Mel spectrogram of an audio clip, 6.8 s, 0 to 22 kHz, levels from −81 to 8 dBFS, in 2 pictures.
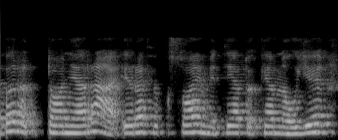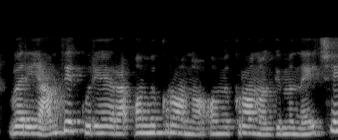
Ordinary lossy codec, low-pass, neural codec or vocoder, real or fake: AAC, 48 kbps; 7.2 kHz; none; real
